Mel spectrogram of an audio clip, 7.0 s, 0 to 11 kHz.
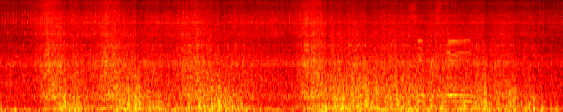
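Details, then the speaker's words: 1985 Dodge Ram D100, 32k original miles, revived after 10 years in a barn with new carb, plugs, fluids and filters plus Seafoam: low even idle burble near the exhaust, no misses, ticks or knocks; smooth sewing-machine idle. "let me get to the exhaust using my body as a microphone you can't even hear it running it's like a sewing machine"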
